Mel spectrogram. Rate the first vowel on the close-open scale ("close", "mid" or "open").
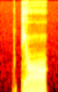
mid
